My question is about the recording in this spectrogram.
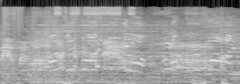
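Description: Two people's voices crying out and talking over each other in a confused jumble, over a steady low rumble.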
